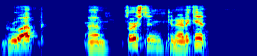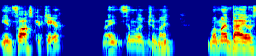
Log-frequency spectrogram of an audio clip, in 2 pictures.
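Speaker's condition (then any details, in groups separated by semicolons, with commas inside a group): Cerebral palsy; mainly lower limbs affected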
